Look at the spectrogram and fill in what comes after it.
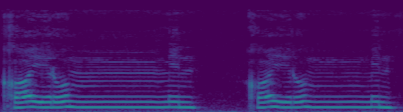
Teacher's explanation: Nomor 5 yaitu idgham bigunah, karena ada dhammah tanwin bertemu dengan huruf mim, cara membacanya masuk dengan mendengung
